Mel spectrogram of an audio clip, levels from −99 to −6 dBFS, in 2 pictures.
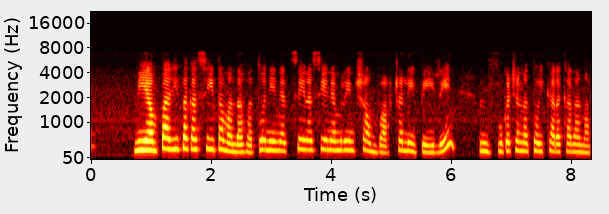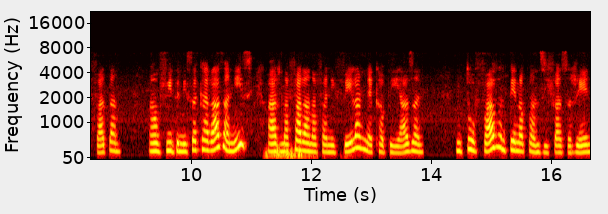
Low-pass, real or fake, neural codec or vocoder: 7.2 kHz; real; none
